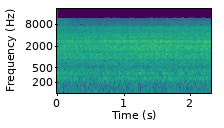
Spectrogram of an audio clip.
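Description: An engine running steadily, a constant low hum with a faint steady tone over it.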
